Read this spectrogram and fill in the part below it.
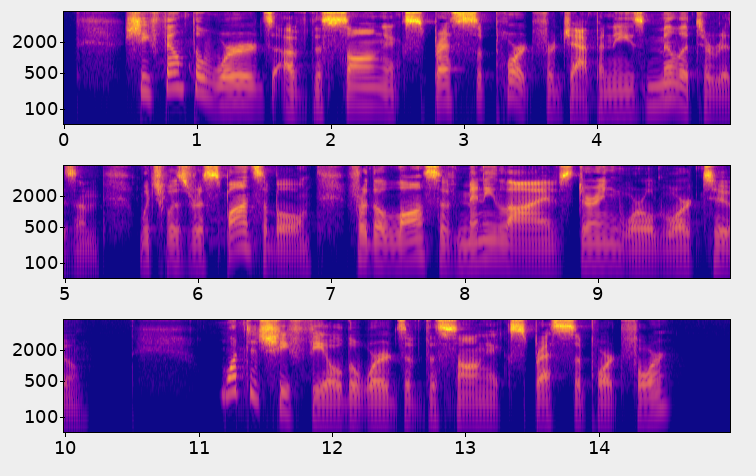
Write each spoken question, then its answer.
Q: What did she feel the words of the song expressed support for?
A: She felt the words of the song expressed support for Japanese militarism.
